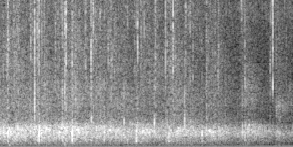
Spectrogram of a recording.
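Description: A room full of people clapping steadily, a dense, even patter of applause that holds at a constant level for the full few seconds, with no voices standing out.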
